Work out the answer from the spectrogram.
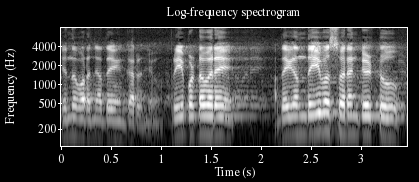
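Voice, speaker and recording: Bright, fervent man preaching in a hall. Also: fairly high pitch, fairly even intonation, a little fast. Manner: fervent, urges the crowd to repeat phrases aloud. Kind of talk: convention sermon. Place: large convention hall. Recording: long reverb of a large hall.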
